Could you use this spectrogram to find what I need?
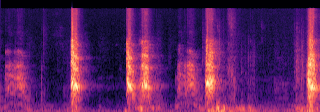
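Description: A dog barks sharply several times close by.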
